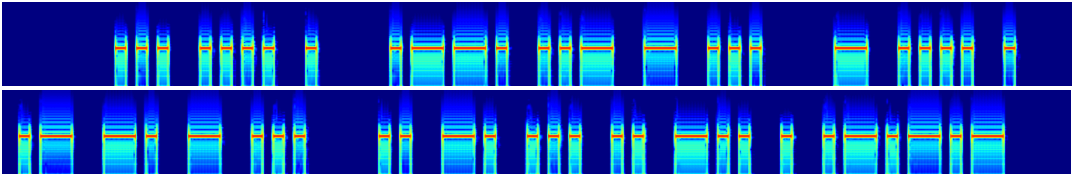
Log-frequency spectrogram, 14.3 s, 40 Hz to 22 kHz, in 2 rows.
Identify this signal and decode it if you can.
Morse code, heard as a keyed tone, about 17 wpm, 700 Hz. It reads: SHE PUTS THE ANTS INSIDE.
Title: Additional Easy Phrases 17wpm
